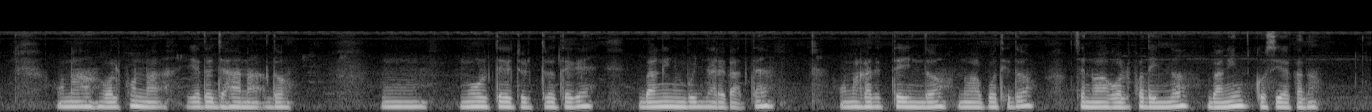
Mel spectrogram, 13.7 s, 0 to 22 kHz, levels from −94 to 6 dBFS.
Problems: constant background noise, background conversations at intervals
